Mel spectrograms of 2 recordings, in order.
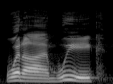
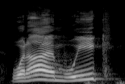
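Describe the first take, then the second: First: Said in the usual way. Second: I am weak, with I punched higher and louder; rising, emphatic "When I am weak" with the weight on I; stress on I. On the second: Shown as a demonstration. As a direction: lean hard on I in "When I am weak". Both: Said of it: "doesn't that sound backwards".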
